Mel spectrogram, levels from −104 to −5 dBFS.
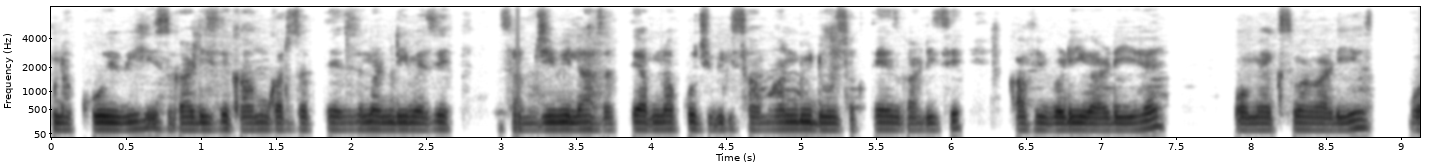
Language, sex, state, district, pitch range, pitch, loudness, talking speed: Hindi, male, Uttar Pradesh, Etah, 115-125 Hz, 120 Hz, -25 LUFS, 255 wpm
